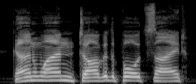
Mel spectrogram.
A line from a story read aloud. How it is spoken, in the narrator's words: the XO roared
